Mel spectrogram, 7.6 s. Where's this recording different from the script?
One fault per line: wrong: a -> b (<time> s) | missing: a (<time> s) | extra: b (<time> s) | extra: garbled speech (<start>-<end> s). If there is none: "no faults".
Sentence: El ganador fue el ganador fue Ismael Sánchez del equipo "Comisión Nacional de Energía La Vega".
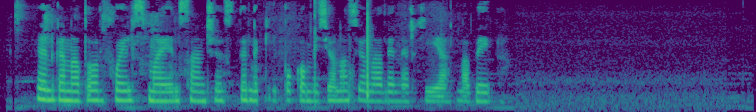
missing: el ganador fue (1.3 s)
